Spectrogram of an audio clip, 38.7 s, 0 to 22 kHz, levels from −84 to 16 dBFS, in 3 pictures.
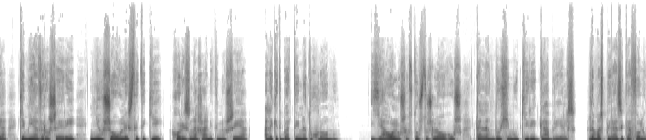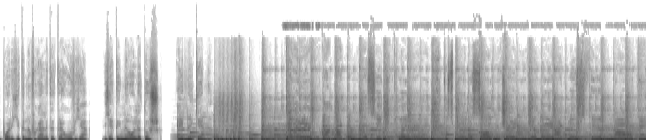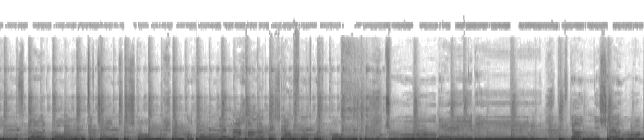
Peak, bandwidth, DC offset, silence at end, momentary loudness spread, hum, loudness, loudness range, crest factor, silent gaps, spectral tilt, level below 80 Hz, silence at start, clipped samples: -2 dBFS; 19 kHz; under 0.1%; 0 s; 7 LU; none; -16 LUFS; 5 LU; 12 dB; 3.28-3.39 s, 5.00-5.27 s, 7.05-7.18 s, 11.51-11.74 s, 14.72-14.97 s, 16.17-16.32 s; -5.5 dB/octave; -22 dBFS; 0 s; under 0.1%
